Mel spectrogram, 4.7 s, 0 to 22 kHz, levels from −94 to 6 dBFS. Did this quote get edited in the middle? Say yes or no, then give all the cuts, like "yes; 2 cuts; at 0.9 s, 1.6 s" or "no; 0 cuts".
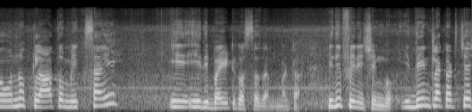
no; 0 cuts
